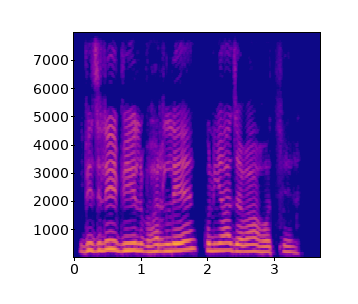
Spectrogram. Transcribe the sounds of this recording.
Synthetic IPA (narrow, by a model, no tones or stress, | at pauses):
bid͡ʒlibilbʱəɾlekunijad͡ʒəβaɦot̪̚t͡ʃʰe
